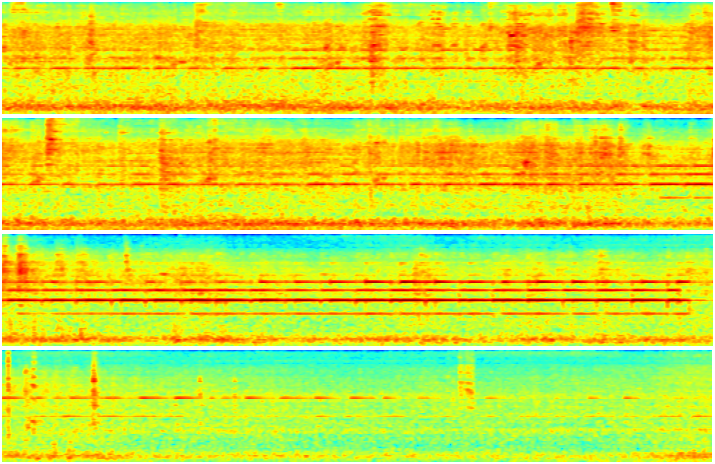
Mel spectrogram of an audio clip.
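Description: Intermodal freight cars rolling past a grade crossing: a steady rumble with scattered clicks from the wheels on the rails. A steady high whine grows over the middle part and stops about three quarters of the way in, as the end of the train passes and the rumble fades.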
